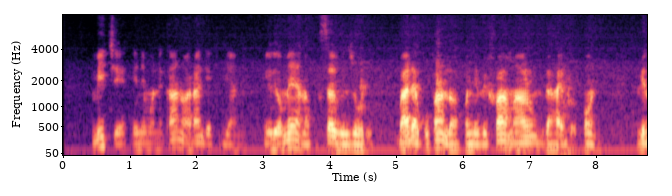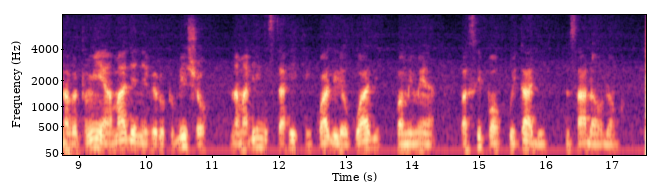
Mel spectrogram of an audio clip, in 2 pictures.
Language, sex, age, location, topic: Swahili, male, 18-24, Dar es Salaam, agriculture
